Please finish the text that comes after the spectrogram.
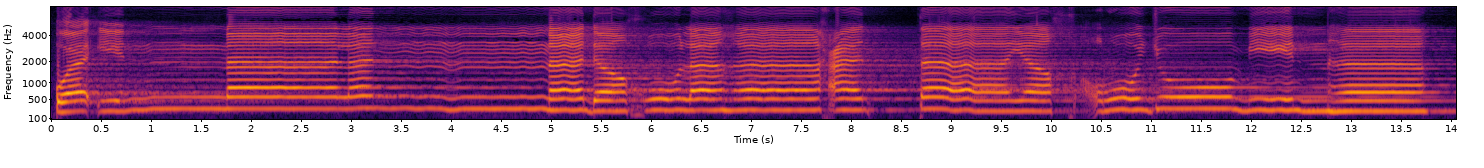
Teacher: nun sukunnya dimasukkan ke dalam huruf nun dengan cara ditekan kemudian ditahan lebih kurang 2 harokat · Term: idgham ma'al ghunnah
